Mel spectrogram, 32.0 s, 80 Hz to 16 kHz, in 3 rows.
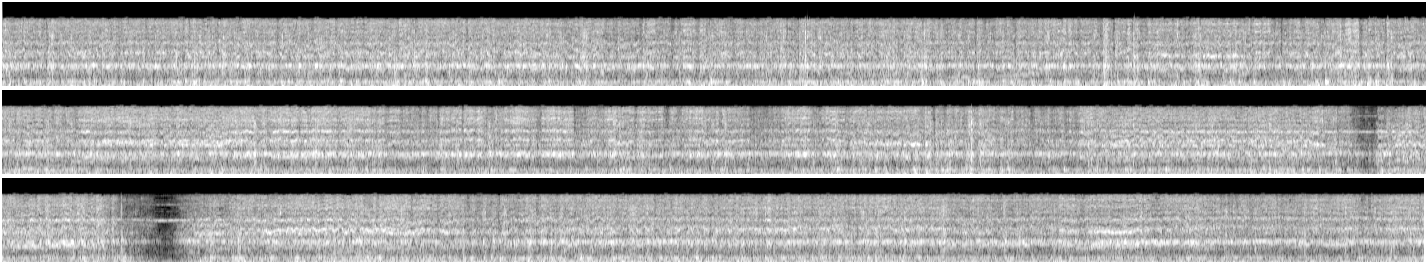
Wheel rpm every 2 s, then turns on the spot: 230, 230, 230, 240, 230, 230, 230, 230, 230, 200, 140, 150, 210, 230, 220, 230.
none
